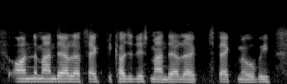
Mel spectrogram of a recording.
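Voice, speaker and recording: With an Irish accent, a man speaks at a very fast pace in a medium pitch. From Ireland. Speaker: live stream host. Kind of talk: casual chat. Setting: live stream. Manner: halting.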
